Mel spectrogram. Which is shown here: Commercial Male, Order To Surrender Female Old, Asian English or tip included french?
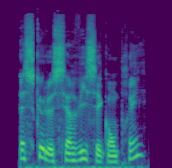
tip included french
